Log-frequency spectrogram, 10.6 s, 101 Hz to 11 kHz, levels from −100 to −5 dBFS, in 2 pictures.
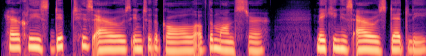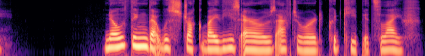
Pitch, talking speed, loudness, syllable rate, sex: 185 Hz, 150 wpm, -19 LUFS, 4.6 syllables/s, female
